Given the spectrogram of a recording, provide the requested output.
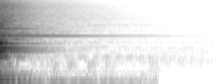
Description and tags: Ludwig Snare Drum Rim Shot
